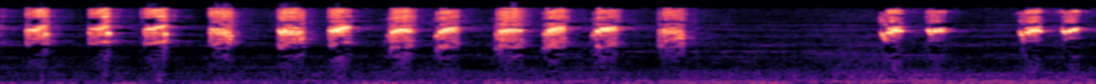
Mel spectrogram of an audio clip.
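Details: Long-tailed shrike lure song to provoke other birds to sing: a quick, even string of shrill high notes, roughly three per second, a brief gap, then a few paired notes.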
